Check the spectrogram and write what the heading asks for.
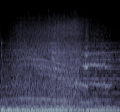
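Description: A car pulling up and skidding to a stop, a swelling hiss of tyres with a faint falling squeal, over a low steady drone of film score.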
